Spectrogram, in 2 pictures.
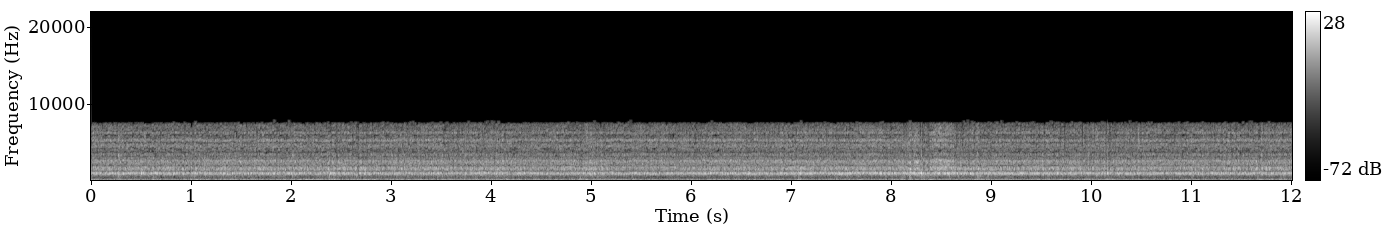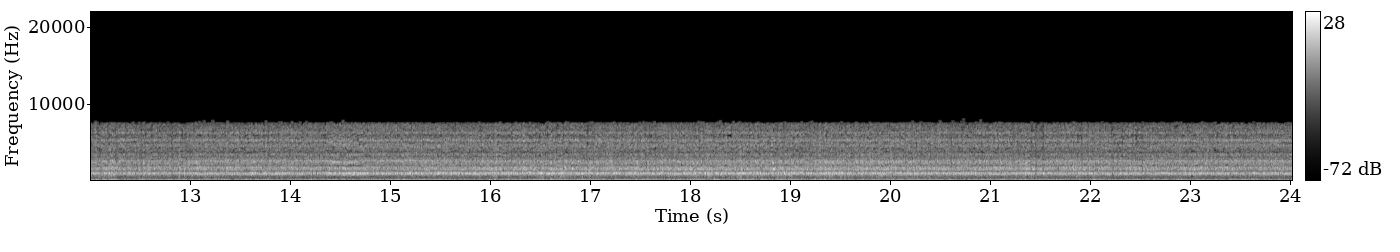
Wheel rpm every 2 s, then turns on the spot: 240, 230, 240, 230, 230, 240, 240, 230, 230, 230, 240, 230.
none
